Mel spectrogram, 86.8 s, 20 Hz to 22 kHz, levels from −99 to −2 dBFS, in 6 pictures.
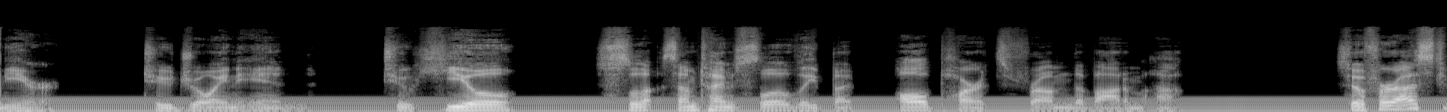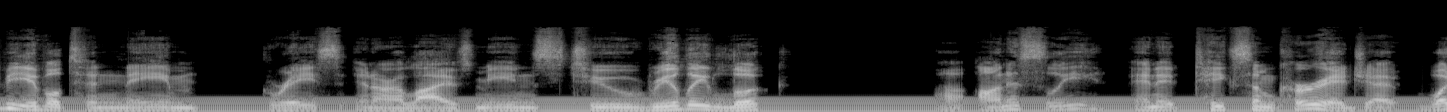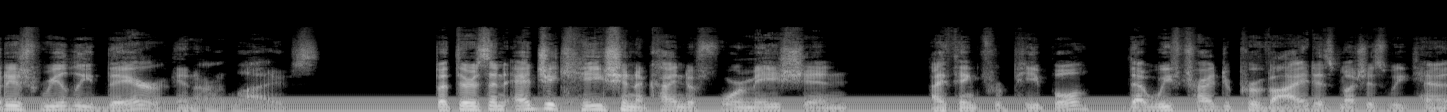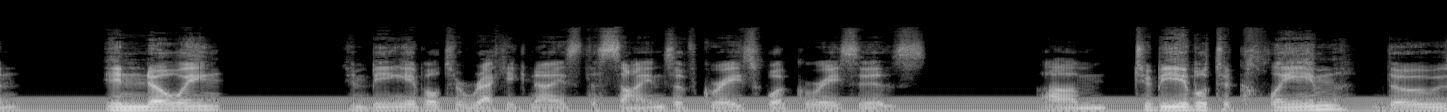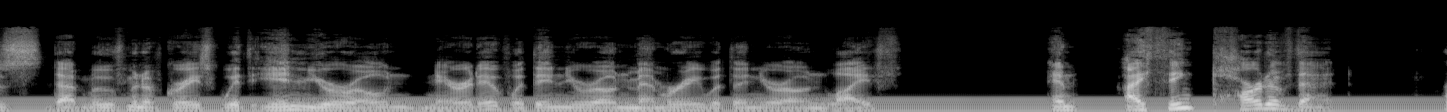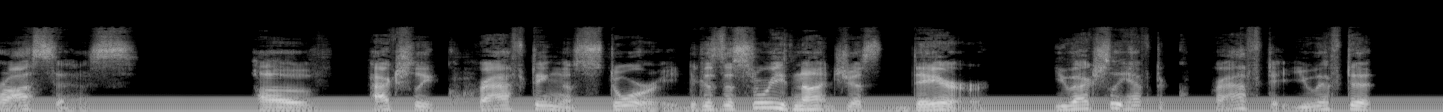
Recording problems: wrong speed and pitch; too slow and too low; 0.6 times normal speed
electrical hum; noticeable; throughout; 50 Hz, 15 dB below the speech
abrupt cut into speech; at the start

